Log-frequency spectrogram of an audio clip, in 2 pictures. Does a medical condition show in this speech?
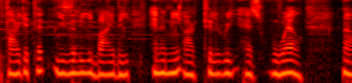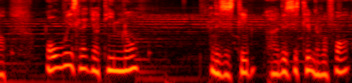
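No.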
